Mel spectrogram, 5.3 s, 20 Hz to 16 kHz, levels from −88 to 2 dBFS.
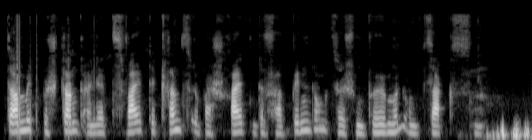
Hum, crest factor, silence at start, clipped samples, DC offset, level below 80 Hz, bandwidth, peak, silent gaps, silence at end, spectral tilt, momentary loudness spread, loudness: none; 24 dB; 0.05 s; under 0.1%; under 0.1%; -50 dBFS; 11.5 kHz; 0 dBFS; none; 0 s; -6.5 dB/octave; 12 LU; -25 LUFS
